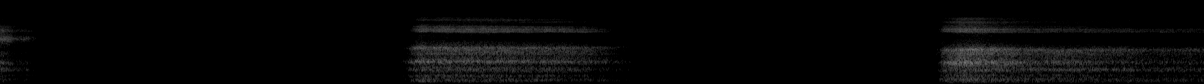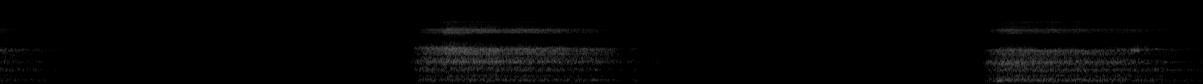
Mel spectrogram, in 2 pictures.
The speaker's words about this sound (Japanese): 体の力抜いちゃいましょうね。吸って、吐いて。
